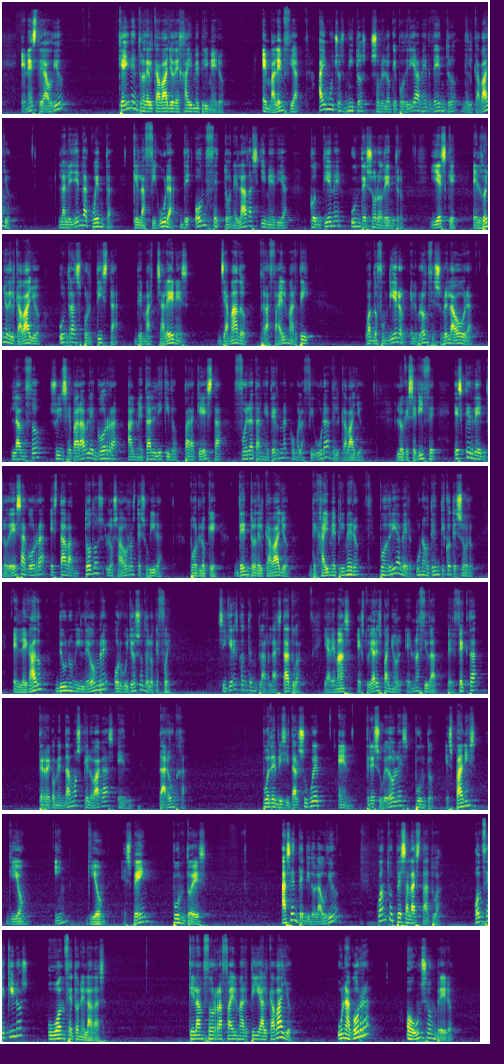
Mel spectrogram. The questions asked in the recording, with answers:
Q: ¿Cuánto pesa la estatua?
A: pesa once toneladas

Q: ¿Qué lanzó Rafael Martí al caballo?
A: tiró una gorra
